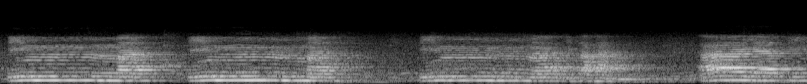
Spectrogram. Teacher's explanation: masuk tanwinnya ke mim dan didengungkan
